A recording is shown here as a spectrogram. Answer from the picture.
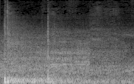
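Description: A single thud of a soccer ball being struck at the very start, echoing through a large indoor sports hall, followed by a few fainter knocks as the echo dies away.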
